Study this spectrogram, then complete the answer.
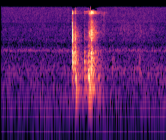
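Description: A metal ring clinks as it is set down on a metal chuck.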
